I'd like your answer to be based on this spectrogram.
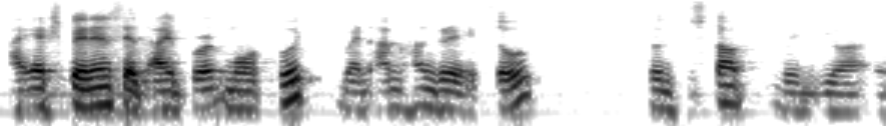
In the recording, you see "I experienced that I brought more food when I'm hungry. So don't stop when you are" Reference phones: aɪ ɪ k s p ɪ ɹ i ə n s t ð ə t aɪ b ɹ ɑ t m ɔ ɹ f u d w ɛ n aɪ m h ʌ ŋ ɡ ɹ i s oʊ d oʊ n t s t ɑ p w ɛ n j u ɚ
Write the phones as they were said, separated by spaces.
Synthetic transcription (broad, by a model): aɪ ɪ k s p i ɹ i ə n s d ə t aɪ b ɹ ɑ t m ɔ f u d w ɛ n aɪ m h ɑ ŋ ɡ ɹ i s oʊ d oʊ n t s t ɑ p w ɛ n j u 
